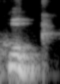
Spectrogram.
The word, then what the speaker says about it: Hooke: So basically in 1665 Robert Hooke, okay, त्यांचं जरी ते शेवटी ई असलं, it is pronounced as Hooke.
